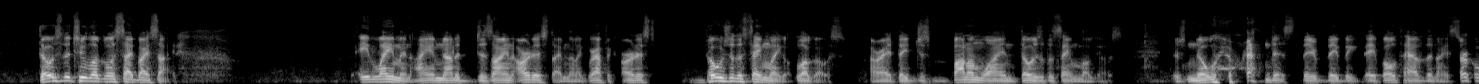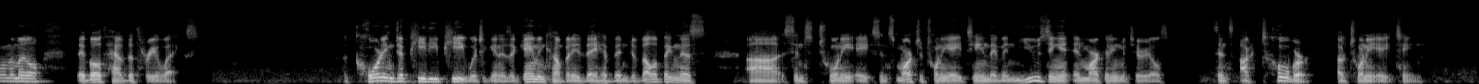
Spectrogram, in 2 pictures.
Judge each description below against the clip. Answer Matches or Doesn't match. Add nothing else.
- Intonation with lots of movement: Matches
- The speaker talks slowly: Doesn't match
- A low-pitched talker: Matches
